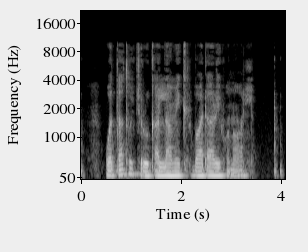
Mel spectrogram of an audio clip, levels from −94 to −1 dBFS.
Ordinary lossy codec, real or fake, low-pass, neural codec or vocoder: AAC, 48 kbps; real; 9.9 kHz; none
